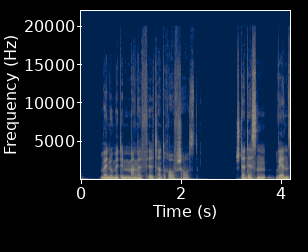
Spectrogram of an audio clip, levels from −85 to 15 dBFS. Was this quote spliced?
no; 0 cuts

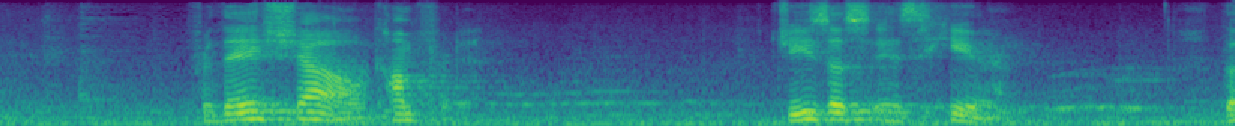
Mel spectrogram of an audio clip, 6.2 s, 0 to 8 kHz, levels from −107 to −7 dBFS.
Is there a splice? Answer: yes; 1 cut; at 1.8 s

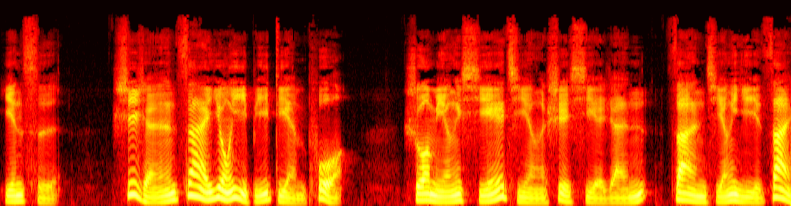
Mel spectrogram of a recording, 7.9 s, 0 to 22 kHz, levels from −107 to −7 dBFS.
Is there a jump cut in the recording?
yes; 1 cut; at 6.6 s

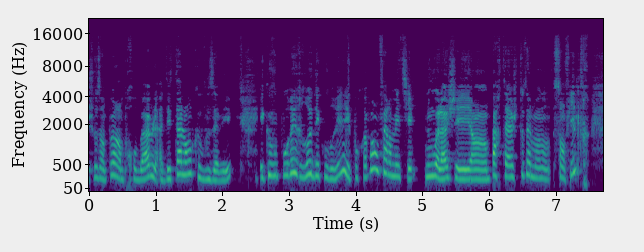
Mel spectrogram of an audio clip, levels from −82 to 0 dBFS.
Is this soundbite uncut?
yes; 0 cuts

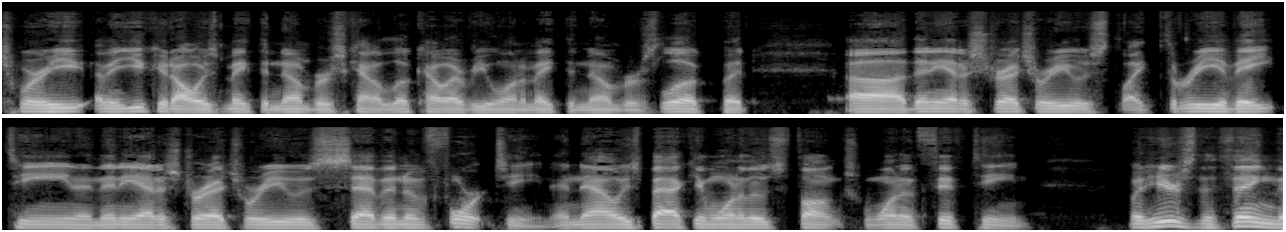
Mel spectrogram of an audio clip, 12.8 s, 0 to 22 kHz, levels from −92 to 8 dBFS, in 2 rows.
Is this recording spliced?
no; 0 cuts

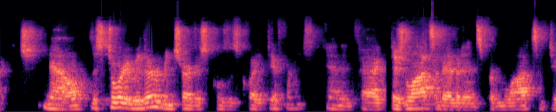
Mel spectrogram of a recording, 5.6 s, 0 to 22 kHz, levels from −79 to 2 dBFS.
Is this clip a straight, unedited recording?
yes; 0 cuts

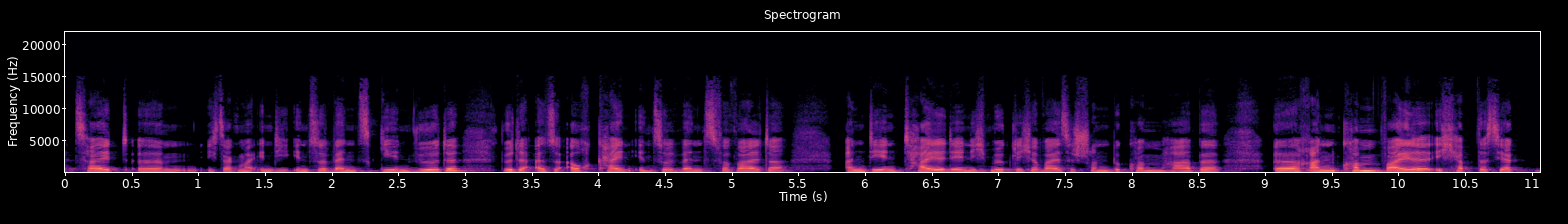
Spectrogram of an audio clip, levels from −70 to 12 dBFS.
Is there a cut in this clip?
no; 0 cuts

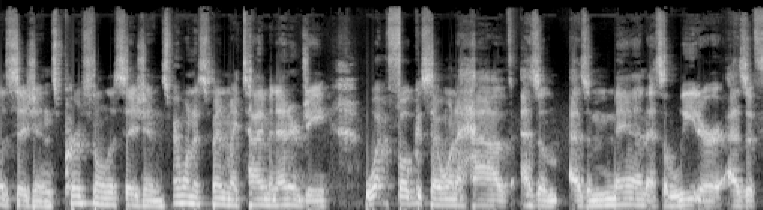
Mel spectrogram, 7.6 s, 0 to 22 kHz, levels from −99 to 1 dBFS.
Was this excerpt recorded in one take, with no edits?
no; 1 cut; at 1.7 s

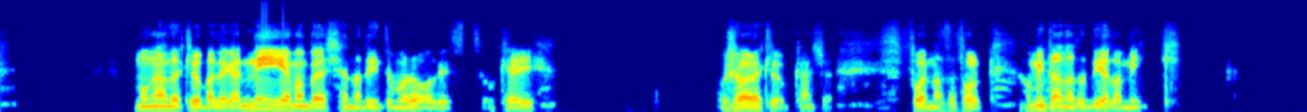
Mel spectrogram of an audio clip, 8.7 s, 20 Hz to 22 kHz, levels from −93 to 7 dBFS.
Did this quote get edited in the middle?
no; 0 cuts

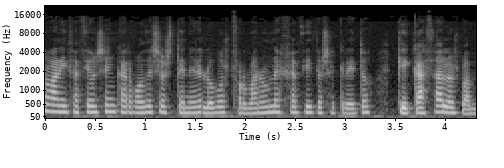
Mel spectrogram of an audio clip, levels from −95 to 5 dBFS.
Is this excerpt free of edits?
no; 3 cuts; at 1.5 s, 1.9 s, 3.4 s

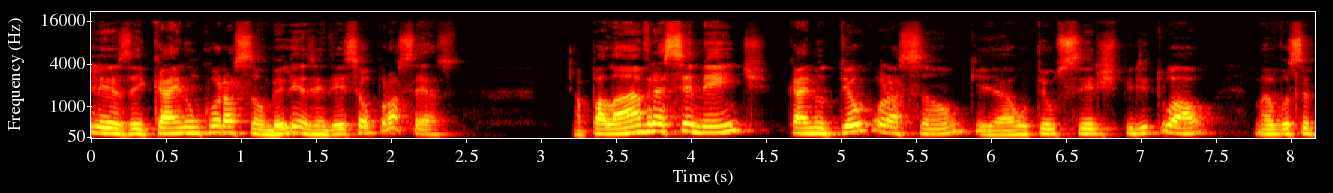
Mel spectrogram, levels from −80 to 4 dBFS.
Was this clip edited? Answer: no; 0 cuts

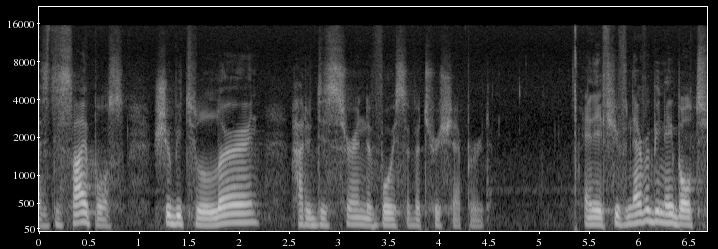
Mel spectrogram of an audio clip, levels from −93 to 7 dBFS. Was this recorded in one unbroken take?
yes; 0 cuts

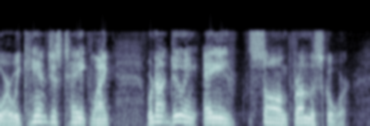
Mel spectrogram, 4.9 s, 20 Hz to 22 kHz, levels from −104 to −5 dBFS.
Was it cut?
no; 0 cuts

